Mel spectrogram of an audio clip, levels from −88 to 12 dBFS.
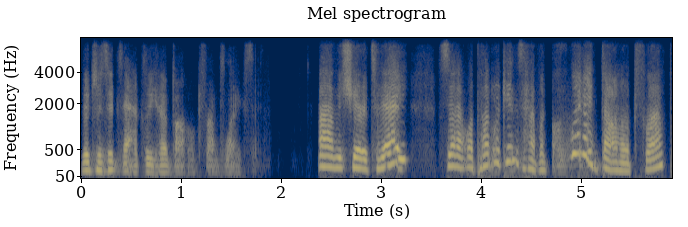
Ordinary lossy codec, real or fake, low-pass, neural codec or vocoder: Opus, 16 kbps; fake; 7.2 kHz; codec, 16 kHz, 0.5 kbps, FreqCodec, smaller model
